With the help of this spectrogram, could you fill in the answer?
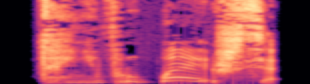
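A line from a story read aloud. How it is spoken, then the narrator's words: Hiss. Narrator (Russian): прошипела Бихар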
